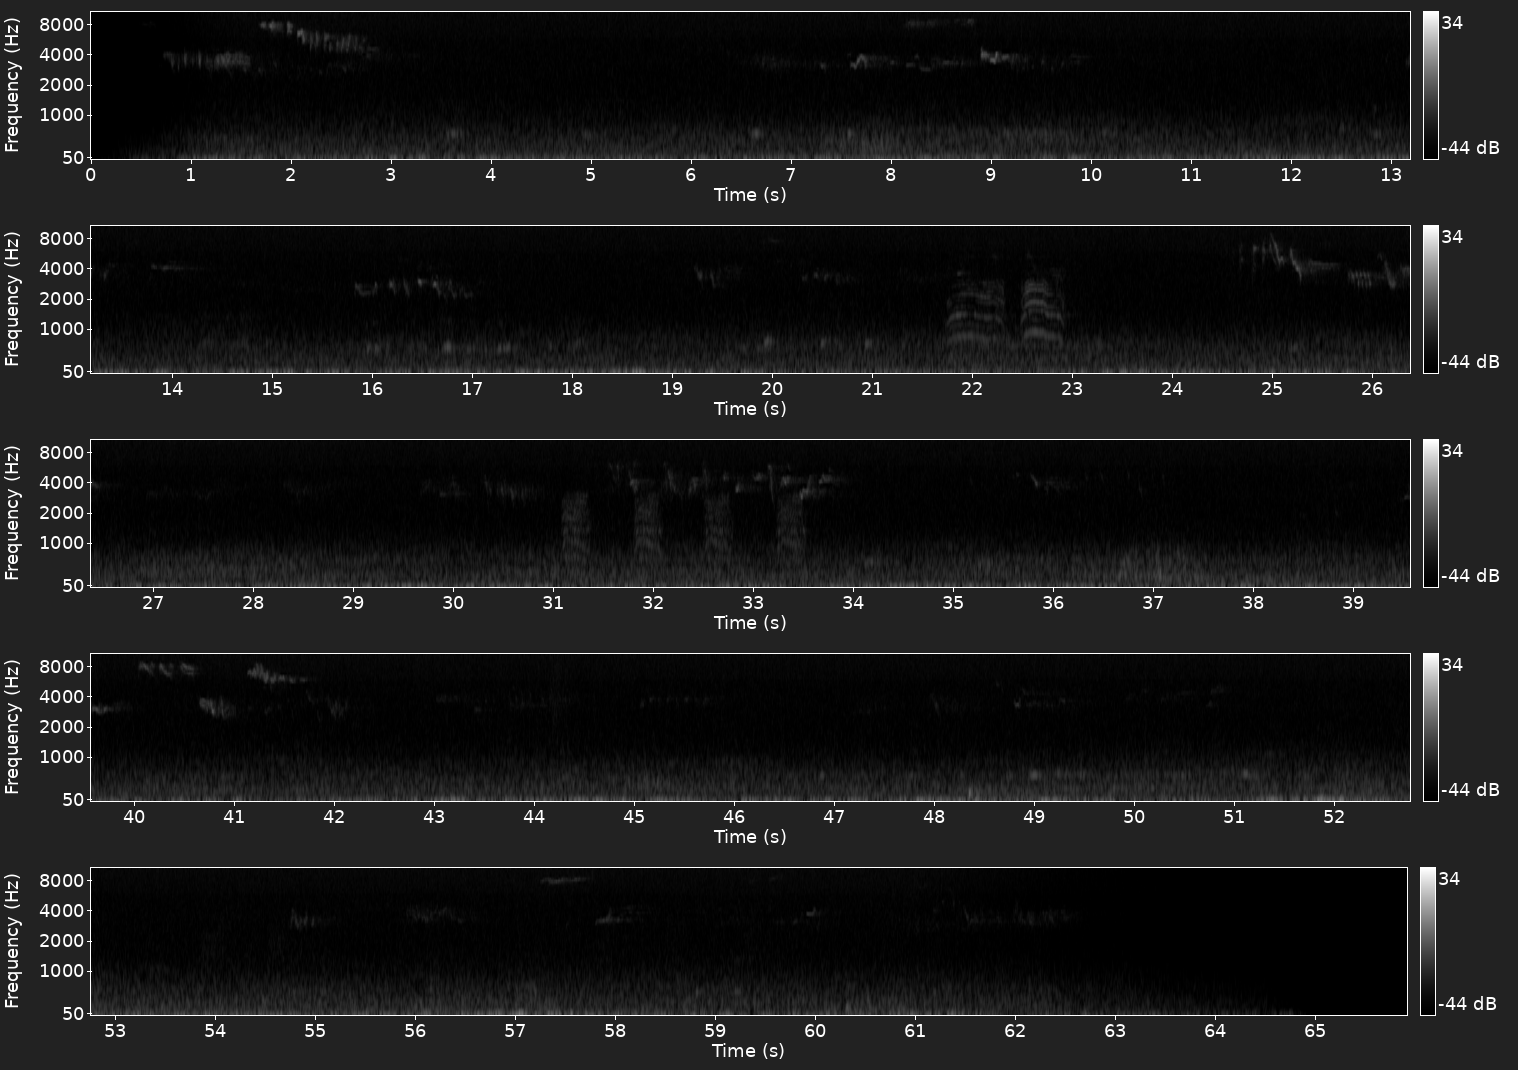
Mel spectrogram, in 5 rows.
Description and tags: A spring day in late March 2008 at Skipwith Common, Yorkshire, England. Several birds are heard and general woodland sounds including the breeze in the trees.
